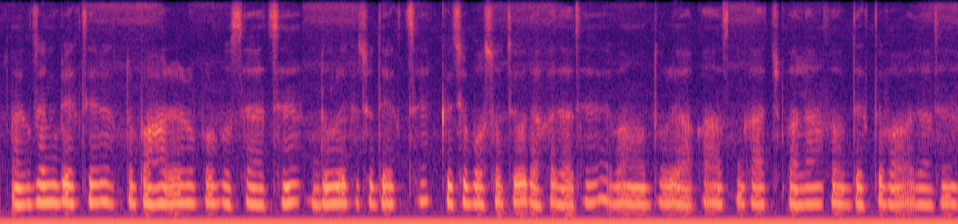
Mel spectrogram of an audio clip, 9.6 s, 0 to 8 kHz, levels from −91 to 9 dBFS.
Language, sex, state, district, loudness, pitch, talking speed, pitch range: Bengali, female, West Bengal, Purulia, -18 LUFS, 185 Hz, 145 wpm, 180-195 Hz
